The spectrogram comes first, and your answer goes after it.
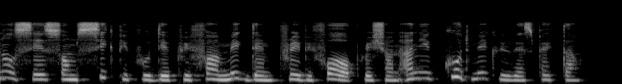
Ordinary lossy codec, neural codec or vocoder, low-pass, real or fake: none; none; 7.2 kHz; real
